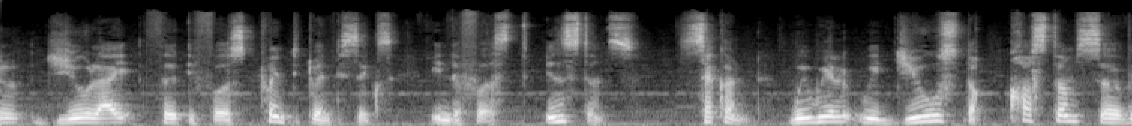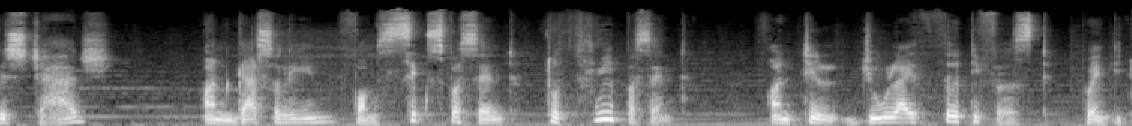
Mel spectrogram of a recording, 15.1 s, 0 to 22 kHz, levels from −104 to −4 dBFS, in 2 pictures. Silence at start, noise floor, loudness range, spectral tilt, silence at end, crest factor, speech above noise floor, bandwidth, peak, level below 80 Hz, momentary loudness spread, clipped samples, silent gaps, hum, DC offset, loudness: 0 s; -47 dBFS; 3 LU; -5 dB/octave; 0.05 s; 16 dB; 30 dB; 15 kHz; 0 dBFS; -48 dBFS; 11 LU; under 0.1%; none; none; under 0.1%; -18 LUFS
